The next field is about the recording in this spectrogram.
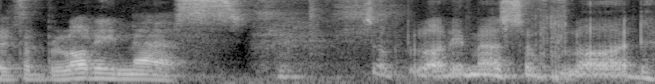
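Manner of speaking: put-on English accent, done for show. Repeating a phrase for English fans watching, in an English accent. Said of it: "I said that with an English accent".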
